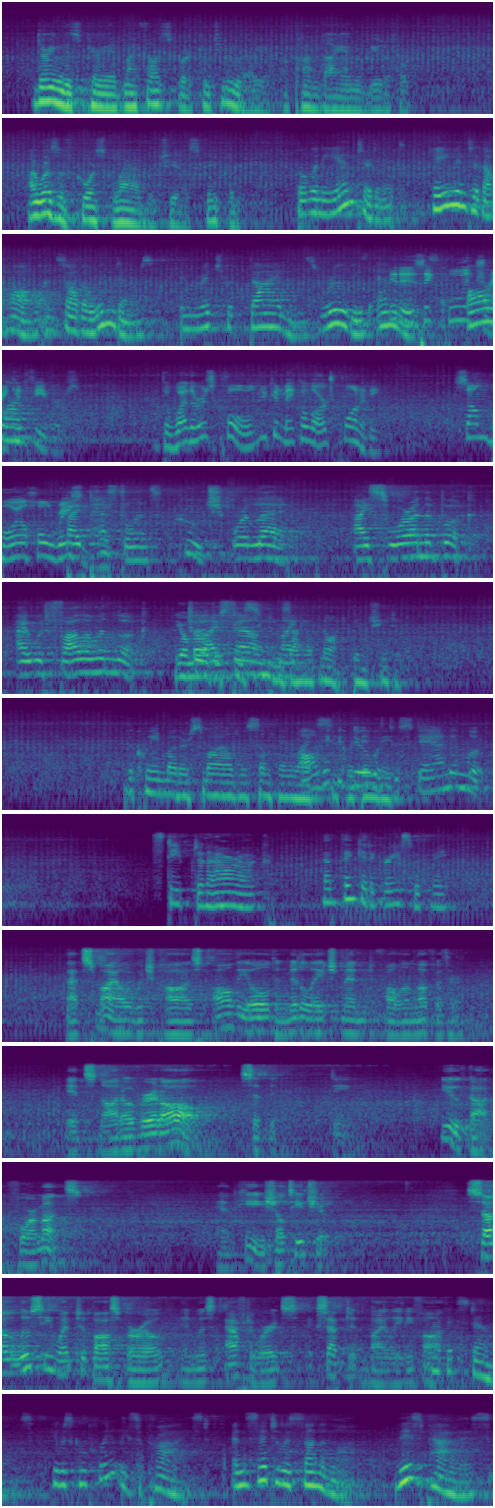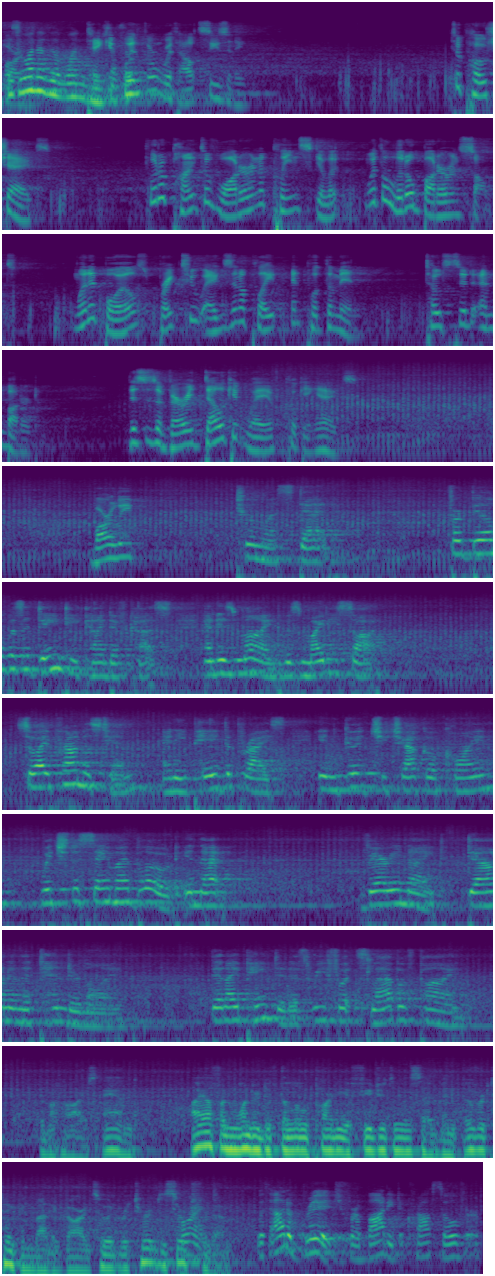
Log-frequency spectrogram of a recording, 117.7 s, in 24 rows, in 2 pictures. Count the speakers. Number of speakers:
eight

